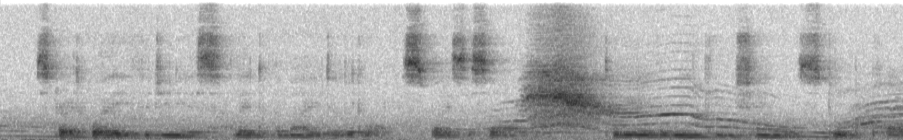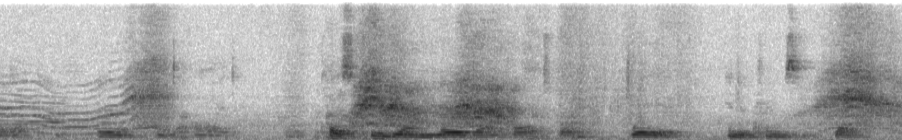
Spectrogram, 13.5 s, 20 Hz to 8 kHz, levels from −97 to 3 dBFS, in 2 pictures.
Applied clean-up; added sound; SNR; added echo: none; Hiss; 4 dB; reverberation time 0.6 s.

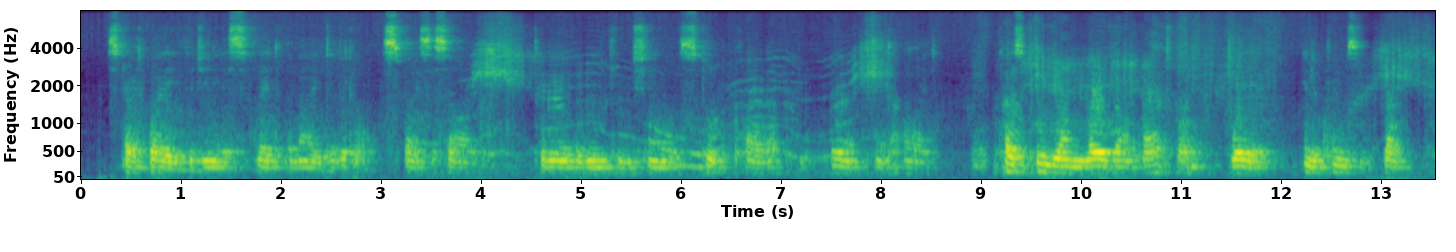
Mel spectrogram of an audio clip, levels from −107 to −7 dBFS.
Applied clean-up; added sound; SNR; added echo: neural separator model SepFormer DNS4.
